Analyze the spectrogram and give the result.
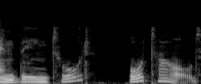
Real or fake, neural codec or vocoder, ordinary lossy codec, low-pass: fake; vocoder, 44.1 kHz, 128 mel bands, Pupu-Vocoder; MP3, 24 kbps; 7.2 kHz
